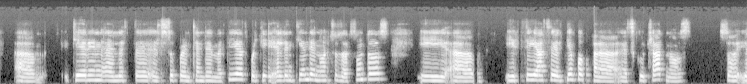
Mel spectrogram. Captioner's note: speaking spanish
